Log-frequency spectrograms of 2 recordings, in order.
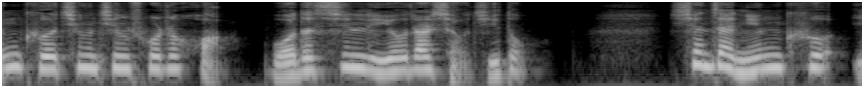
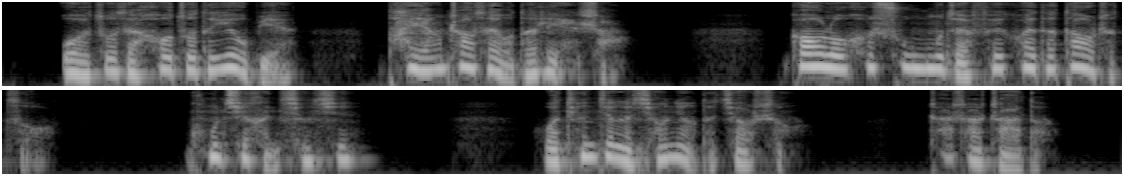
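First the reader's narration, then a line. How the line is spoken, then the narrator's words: Soft murmuring. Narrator (Chinese): 宁珂 喃喃的低声说了起来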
